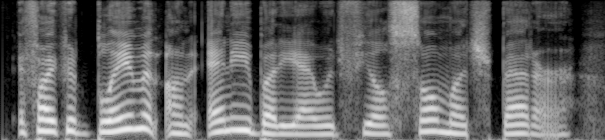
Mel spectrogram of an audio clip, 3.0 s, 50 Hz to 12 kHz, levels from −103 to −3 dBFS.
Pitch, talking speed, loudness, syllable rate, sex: 230 Hz, 260 wpm, -19 LUFS, 6.7 syllables/s, female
